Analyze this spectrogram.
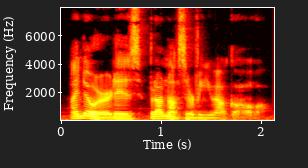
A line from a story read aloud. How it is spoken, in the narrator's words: calmly tell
